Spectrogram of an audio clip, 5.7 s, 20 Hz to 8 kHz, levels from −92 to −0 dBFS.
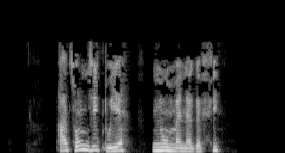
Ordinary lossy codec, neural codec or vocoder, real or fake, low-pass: MP3, 24 kbps; codec, 44.1 kHz, 7.8 kbps, DAC; fake; 7.2 kHz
